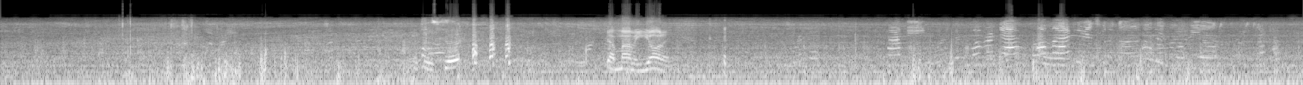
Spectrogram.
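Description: An aircraft engine drones steadily inside a small cabin.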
